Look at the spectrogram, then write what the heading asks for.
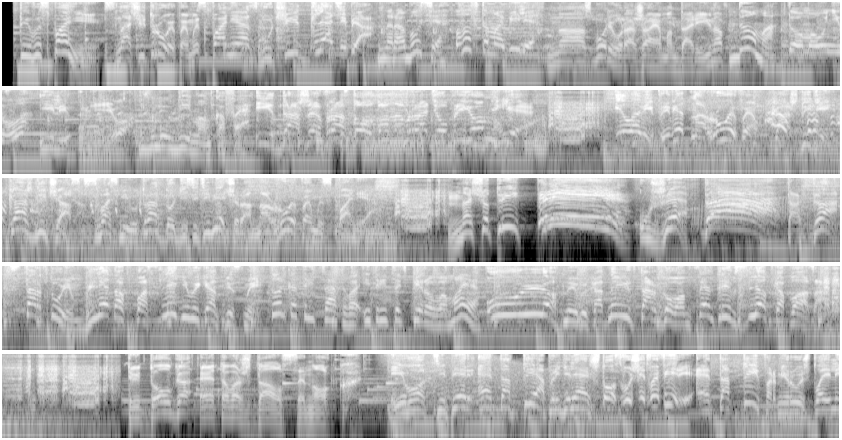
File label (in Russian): Мужской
